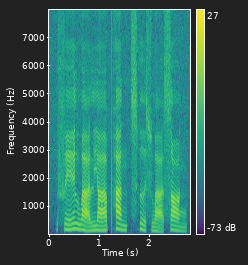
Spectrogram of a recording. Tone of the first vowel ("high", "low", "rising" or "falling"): rising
